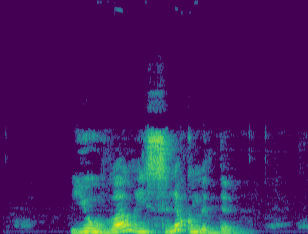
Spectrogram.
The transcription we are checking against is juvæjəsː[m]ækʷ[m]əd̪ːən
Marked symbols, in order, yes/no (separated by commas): no, yes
